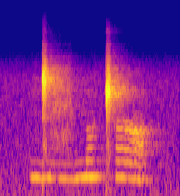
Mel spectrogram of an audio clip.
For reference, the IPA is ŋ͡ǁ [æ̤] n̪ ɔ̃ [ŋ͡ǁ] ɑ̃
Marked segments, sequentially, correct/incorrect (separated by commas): correct, incorrect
